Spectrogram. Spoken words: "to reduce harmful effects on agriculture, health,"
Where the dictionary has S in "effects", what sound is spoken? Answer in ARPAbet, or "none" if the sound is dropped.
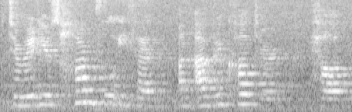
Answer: none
